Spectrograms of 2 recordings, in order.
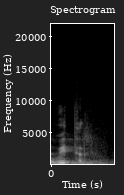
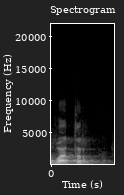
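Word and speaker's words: وتر: Ini kalau dalam qiraah sab'ah, ya, ini membacanya dengan memfathahkan wawunya, seperti yang kita wasyaf'i wal watr. Tapi tidak boleh kita pungkiri, ya, ada juga yang membacanya dengan ya, kasrah wal witr.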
